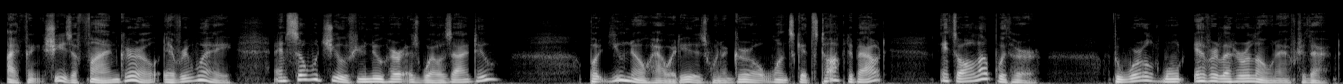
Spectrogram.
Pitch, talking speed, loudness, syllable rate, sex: 125 Hz, 210 wpm, -18 LUFS, 5.3 syllables/s, male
